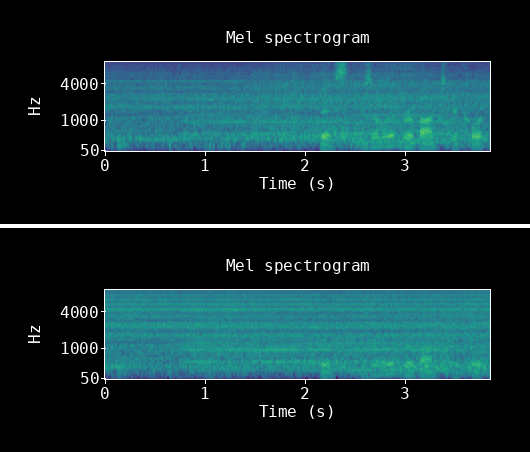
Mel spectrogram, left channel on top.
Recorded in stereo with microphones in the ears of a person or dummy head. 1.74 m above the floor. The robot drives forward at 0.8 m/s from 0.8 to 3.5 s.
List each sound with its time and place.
0.0 s a drone: 85° right
2.1 s a man speaking: 75° left (ahead or behind); by 3.8 s 85° left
